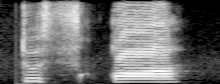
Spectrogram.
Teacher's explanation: قاف کی ادائیگی زبان کے جڑ اور تالو کے نرم حصے سے ہے. قاف حروف تفخیم میں سے بھی ہے تو ہم قاف کو بھاری آواز میں ادا کریں گے · کلمت تسقى میں یہاں حرف القاف ہے. قاف کی ادائیگی زبان کے جڑ اور تالو کے نرم حصے سے ہے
